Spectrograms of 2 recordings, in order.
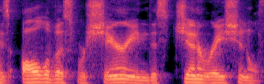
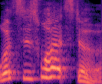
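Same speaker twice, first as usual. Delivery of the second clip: put-on very high little-kid, toddler voice; 14 semitones higher, 4 dB quieter than usual. Retelling an old snow photo from age three: imitating himself as a three-year-old. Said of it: "I like your impression of how you".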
